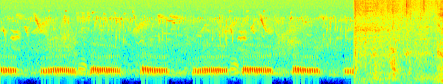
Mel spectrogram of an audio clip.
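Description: A buzzy croaking call repeated about once a second, each call about half a second long. About seven seconds in it cuts off and gives way to the grunting of pigs in a pen.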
